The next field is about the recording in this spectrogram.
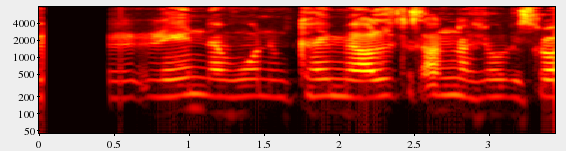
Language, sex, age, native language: Icelandic, male, 13, Icelandic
